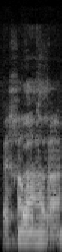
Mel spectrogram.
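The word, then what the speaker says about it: Behaalotecha: Behaloteka? Bahalotcha. Behalotcha.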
